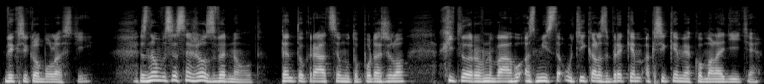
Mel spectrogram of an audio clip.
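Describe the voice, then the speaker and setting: A man reading a fantasy audiobook in a measured, steady storytelling voice. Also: mid-range voice. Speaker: audiobook narrator. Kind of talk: scripted fantasy narration.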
